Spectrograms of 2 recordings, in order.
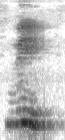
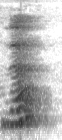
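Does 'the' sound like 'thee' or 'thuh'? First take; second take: thee; thuh. First: It is said with a long 'ee' vowel. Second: It is said with a short 'uh' vowel. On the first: It is used before a word starting with a vowel. "the itu dia digunakan untuk kata yang diawali huruf vokal" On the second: It is used before a word starting with a consonant. "Kalau the itu digunakan kalau kata setelahnya berawal huruf konsonan"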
